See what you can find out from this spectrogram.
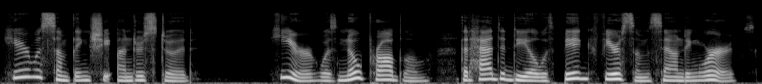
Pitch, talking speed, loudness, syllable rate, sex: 205 Hz, 140 wpm, -18 LUFS, 4.3 syllables/s, female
